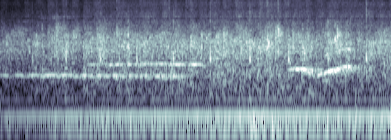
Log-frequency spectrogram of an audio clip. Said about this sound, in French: Applaudissez Jésus, s'il vous plaît.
